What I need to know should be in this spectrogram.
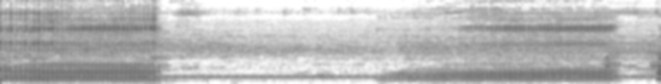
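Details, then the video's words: French bulldog snores in two loud, raspy, vibrating drawn breaths separated by about two seconds of quieter, gentle breathing, with a brief sharp sound at the end. "snoring dog"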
